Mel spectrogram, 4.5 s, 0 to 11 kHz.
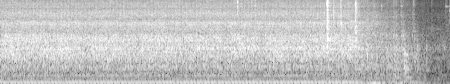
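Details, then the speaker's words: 1983 Toyota BJ42 with a 3B mechanical diesel, weak battery, after an EDIC stop system repair: an even diesel clatter holds for over three seconds, then winds down and stops cleanly when the key is turned off. "There you are, it's running. You can hear it running."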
